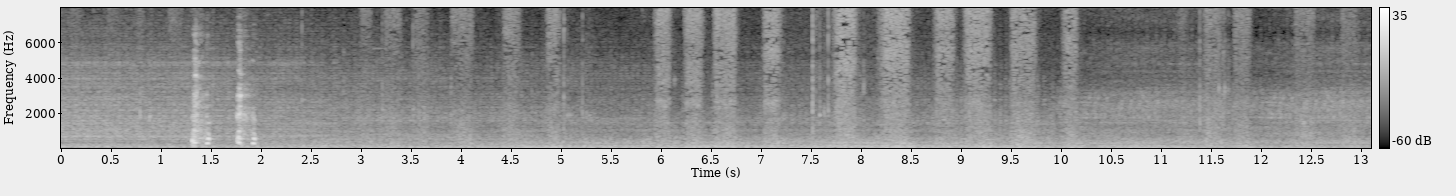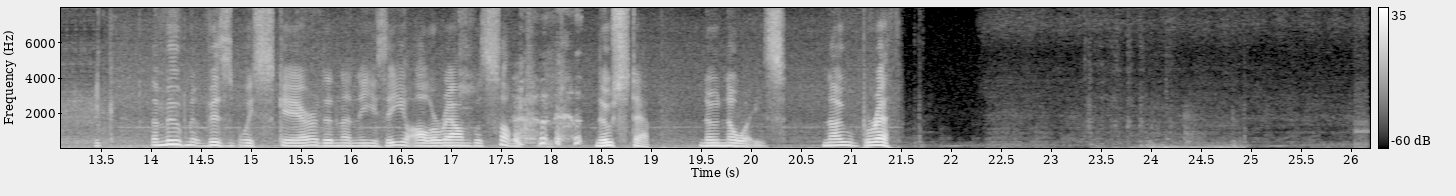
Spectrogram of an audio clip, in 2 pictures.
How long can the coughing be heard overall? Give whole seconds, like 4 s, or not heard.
2 s.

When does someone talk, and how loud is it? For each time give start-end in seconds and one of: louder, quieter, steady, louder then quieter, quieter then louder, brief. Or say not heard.
13.4-21.4 steady.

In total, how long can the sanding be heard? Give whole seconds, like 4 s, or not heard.
not heard.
